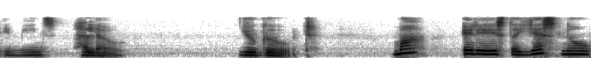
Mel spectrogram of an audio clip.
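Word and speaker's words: 吗: MA please take note the word ma needs to be pronounced lightly and shortly because we want to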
